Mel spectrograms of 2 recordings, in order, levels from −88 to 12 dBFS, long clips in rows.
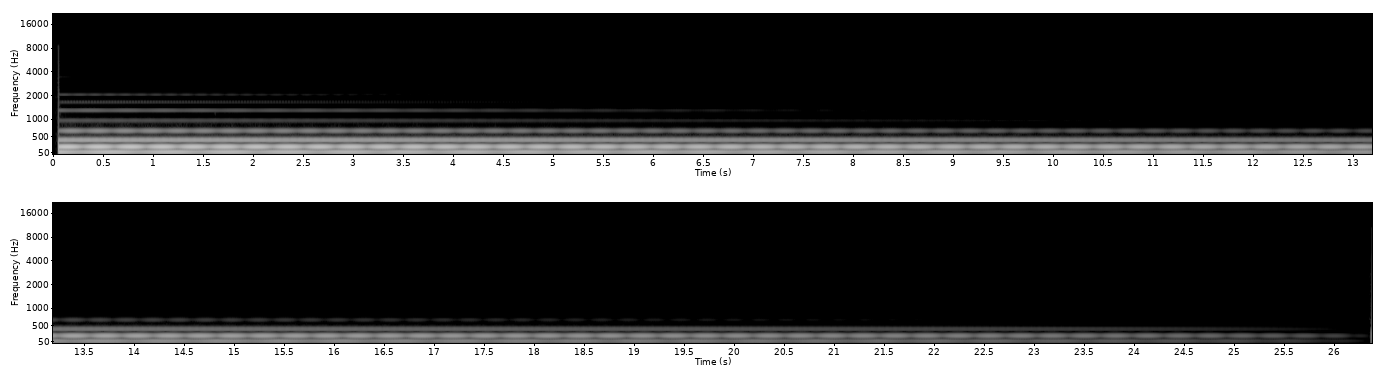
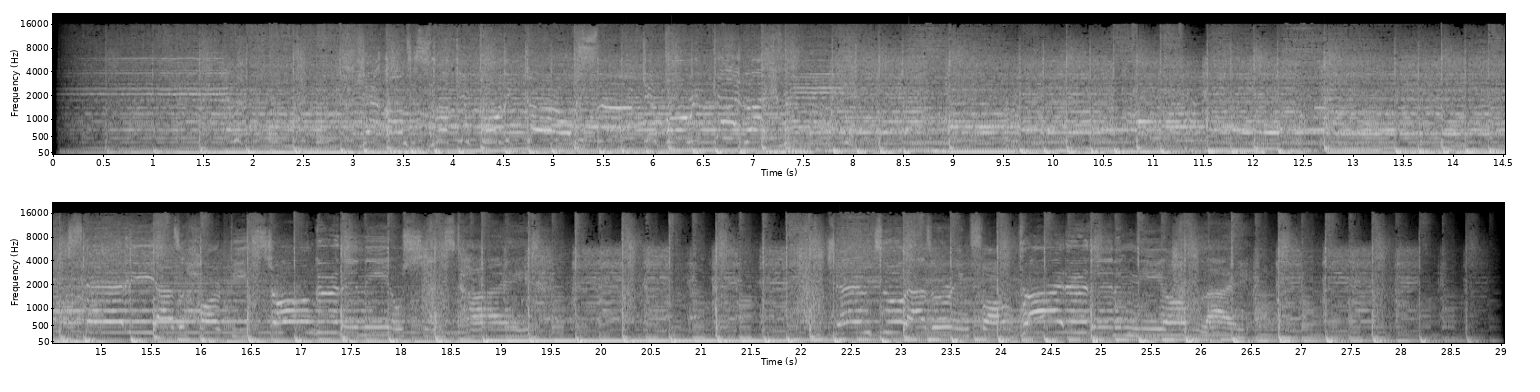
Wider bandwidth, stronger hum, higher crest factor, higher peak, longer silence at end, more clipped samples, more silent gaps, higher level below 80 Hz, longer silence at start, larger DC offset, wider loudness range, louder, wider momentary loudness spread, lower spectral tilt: second, 1.4 kHz vs 17 kHz; neither; about the same, 16 dB vs 12 dB; second, -6 dBFS vs 0 dBFS; first, 3.15 s vs 0.25 s; neither; neither; second, -30 dBFS vs -16 dBFS; about the same, 0.05 s vs 0.15 s; neither; first, 22 LU vs 3 LU; second, -21 LUFS vs -12 LUFS; first, 22 LU vs 6 LU; first, -14.5 dB/octave vs -4 dB/octave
